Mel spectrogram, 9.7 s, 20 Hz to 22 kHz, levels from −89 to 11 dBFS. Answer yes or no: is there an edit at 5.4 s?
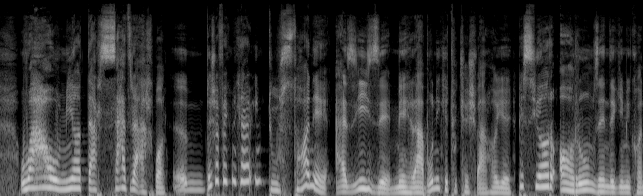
no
